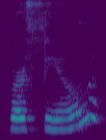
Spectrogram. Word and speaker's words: Berthiaume: And to her right is Allie Berthiaume.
